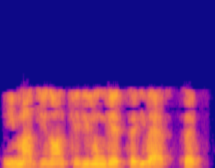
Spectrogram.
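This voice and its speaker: A man's voice: fairly high pitch, normal speed, husky. A man working as a radio interviewer, asking questions in a conversational style. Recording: narrow, phone-like radio sound.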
